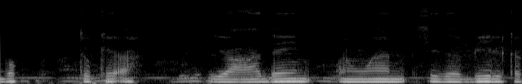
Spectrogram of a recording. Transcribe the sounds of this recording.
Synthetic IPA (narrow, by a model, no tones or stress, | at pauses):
bʊk̚ | t̪ʊkɛʔɐ | jɐʕad̪ɛjnʕʊnwaːnsɪðɐbiːlkɐ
